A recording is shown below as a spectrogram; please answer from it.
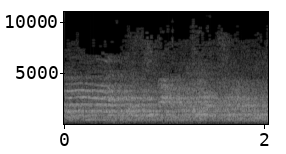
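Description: Crowd noise in a large indoor hall: many voices talking and shouting at once, with a short high-pitched shout near the start.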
